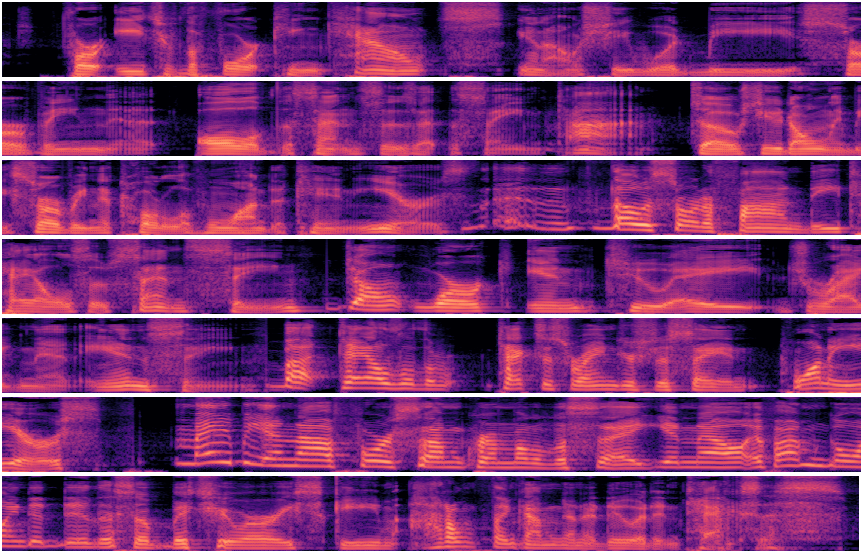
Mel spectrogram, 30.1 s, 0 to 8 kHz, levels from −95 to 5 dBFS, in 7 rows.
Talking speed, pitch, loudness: 170 wpm, 150 Hz, -23 LUFS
